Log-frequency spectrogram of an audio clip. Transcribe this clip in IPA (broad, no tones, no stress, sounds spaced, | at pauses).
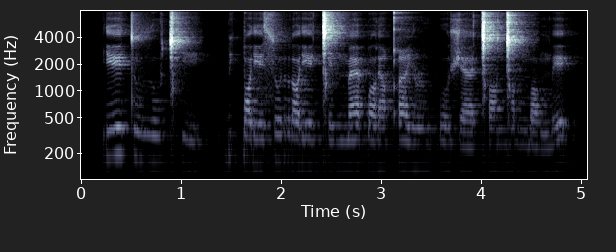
ɾʲ e t u ð u ǀʰ i | ɓ i k͡p ɒ ɾʲ e s o r ɒ ɾʲ e ǀ e ŋ͡m æ ɓ ɒ ɾ æ qʼ i ɹ u ɓ o ʃ æ ǀ ɒ ŋ͡ǀ ɒ ŋ͡m ɒ ŋ͡m e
